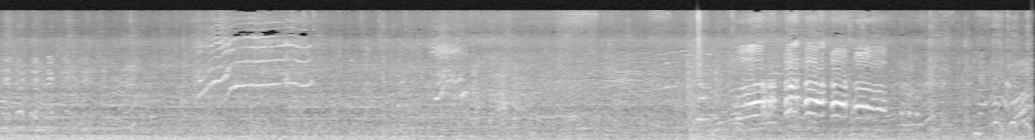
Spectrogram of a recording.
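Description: Steady low engine rumble of a farm trailer ride on the move. A child's high voice glides up about two seconds in, and children's voices call out again near eight seconds.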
